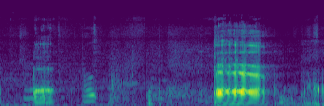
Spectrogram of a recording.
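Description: Two loud, drawn-out burps, the second longer and deeper, with faint background noise between them. Ordinary belching.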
